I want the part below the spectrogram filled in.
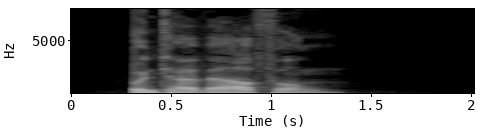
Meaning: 1. subjugation 2. submission 3. surrender
- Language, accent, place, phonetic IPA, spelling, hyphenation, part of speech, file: German, Germany, Berlin, [ˌʊntɐˈvɛʁfʊŋ], Unterwerfung, Un‧ter‧wer‧fung, noun, De-Unterwerfung.ogg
